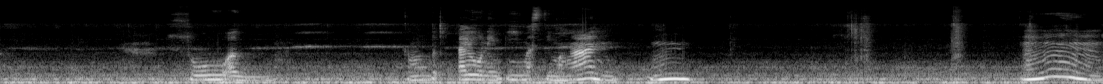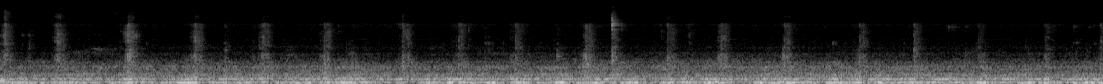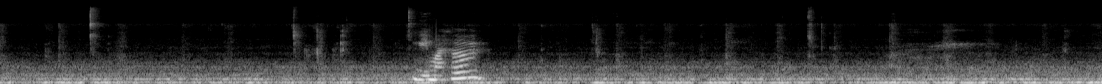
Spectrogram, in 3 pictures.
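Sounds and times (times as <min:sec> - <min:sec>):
steady low hum: 0:00.0 - 0:33.0
close chewing: 0:08.4 - 0:08.8, 0:09.4 - 0:10.0, 0:11.0 - 0:26.3, 0:27.0 - 0:33.0
person humming: 0:10.2 - 0:11.2
wet mouth clicks: 0:23.0 - 0:23.3, 0:25.0 - 0:25.6, 0:29.4 - 0:32.0.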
